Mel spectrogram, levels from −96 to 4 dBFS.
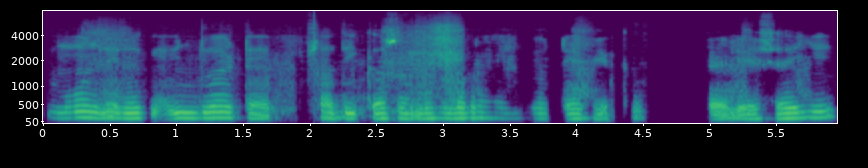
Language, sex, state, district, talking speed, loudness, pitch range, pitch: Hindi, male, Uttar Pradesh, Budaun, 110 wpm, -29 LUFS, 130-145 Hz, 135 Hz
